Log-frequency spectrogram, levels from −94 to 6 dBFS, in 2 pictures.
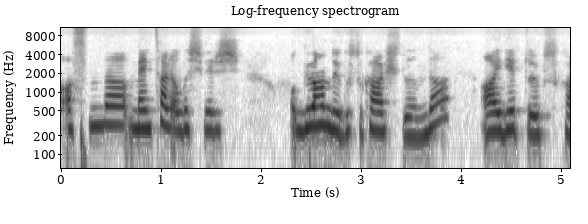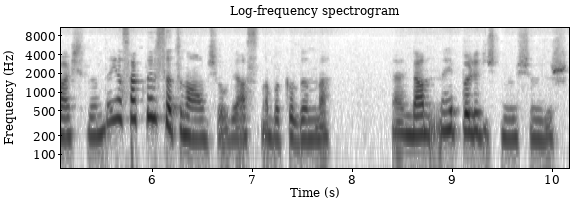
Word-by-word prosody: aslında 290 +3 0
mental 255 +2 +3
alışveriş. 240 0 -4 0.5
O 245 -3 -1
güven 285 +1 +7
duygusu 230 0 -2
karşılığında, 235 - -1 0.3
aidiyet 235 +2 +2
duygusu 210 0 -3
karşılığında 200 - -4
yasakları 370 +1 +4
satın 275 - +3
almış 180 -2 -2
oluyor 185 - -6
aslına 190 0 -7
bakıldığında. 180 0 -4 0.6
Yani, 210 -1 -1
ben 210 +2 +3
hep 250 -1 -1
böyle 225 0 +4
düşünmüşümdür. 185 -2 -8
230 Hz, 125 wpm, -22 LUFS, 195-260 Hz, 0.6 s, güven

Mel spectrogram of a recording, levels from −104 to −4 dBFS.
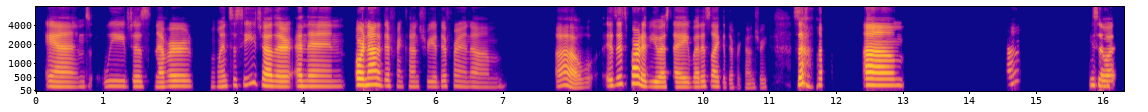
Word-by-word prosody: and 175 -1 -2 0.3
we've 185 0 -11
just 180 -1 -10
never 190 +2 -3 0.4
went 185 +2 -9
to 220 - -12
see 235 +6 -10
each 245 -7 -13
other. 185 -3 +3
And 190 0 -2
then 185 0 -4 0.2
or 230 -1 +8
not 240 +1 +6
a - - 0
different 200 -3 -12
country, 175 0 -13
a - - -11
different, 185 -1 -12
um, 160 0 -15 0.8
oh, 160 -8 -3 0.2
is 205 +1 -3
this 260 +1 -2
part 280 -4 +5
of 185 -2 0
USA, 170 -1 -3
but 165 +1 -8
it's 180 0 -8
like 180 -2 -4
a - - -19
different 140 0 -24
country. 140 +2 -24 0.4
So, 245 - +5 0.9
um 220 -1 +7 1.5
Huh? 265 +9 -12 1.1
You 225 - -5
say 205 -3 -2
what? 190 0 -2
185 Hz, 135 wpm, -21 LUFS, 170-205 Hz, 1.5 s, or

